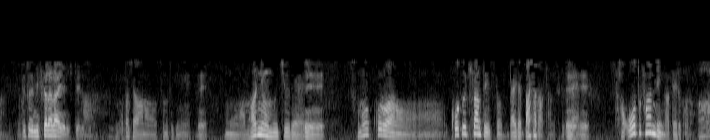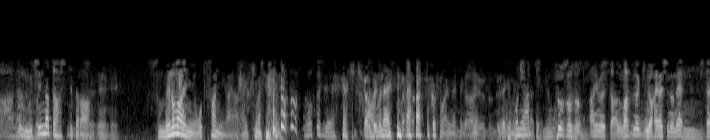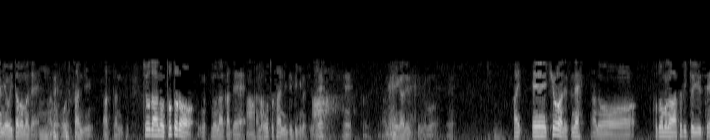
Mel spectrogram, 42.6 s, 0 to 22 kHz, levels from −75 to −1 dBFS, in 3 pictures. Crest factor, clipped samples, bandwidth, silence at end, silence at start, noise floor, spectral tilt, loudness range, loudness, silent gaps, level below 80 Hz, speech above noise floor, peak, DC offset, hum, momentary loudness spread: 22 dB; under 0.1%; 3.8 kHz; 0 s; 0 s; -55 dBFS; -12 dB/octave; 9 LU; -27 LUFS; none; -54 dBFS; 28 dB; -4 dBFS; under 0.1%; none; 18 LU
